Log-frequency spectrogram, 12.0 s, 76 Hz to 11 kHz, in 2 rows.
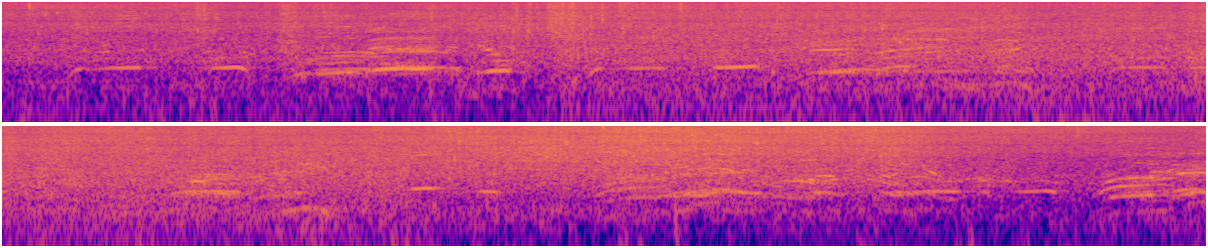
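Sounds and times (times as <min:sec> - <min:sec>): small surf washing onto sand: 0:00.0 - 0:12.0
men shouting: 0:00.3 - 0:12.0.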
